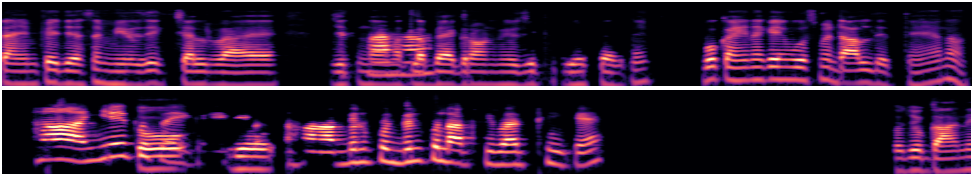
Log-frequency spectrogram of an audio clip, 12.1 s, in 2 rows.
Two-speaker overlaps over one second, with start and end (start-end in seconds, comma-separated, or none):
none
